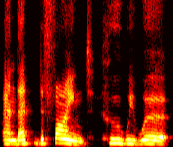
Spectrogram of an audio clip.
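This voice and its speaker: A woman in her forties from South Africa speaks as an interview guest, working through her ideas in a careful, reflective way. She pauses often on ums and restarts her sentences as she thinks. Her voice sits at an ordinary middle pitch. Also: fairly even intonation, darkish tone. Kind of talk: thoughtful academic interview answers.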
